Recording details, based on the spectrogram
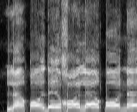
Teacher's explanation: কফ হরফ কলকলার হরফ উপরের দিকে ধাবিত করে ধাক্কা দিয়ে উচ্চারণ করতে হবে।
